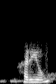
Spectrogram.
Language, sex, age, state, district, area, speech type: Sanskrit, female, 18-30, Maharashtra, Wardha, urban, conversation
